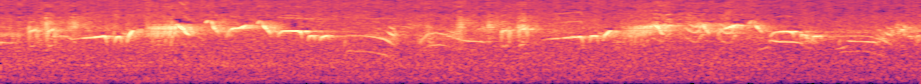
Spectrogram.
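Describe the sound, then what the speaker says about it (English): Varied, loud birdsong at a seaside residency at Saari, Finland, with bright chirps and trills repeating in bursts over steady background ambience and no voices. "Those of us who travelled to Saari from other places kept commenting on the birdsong."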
